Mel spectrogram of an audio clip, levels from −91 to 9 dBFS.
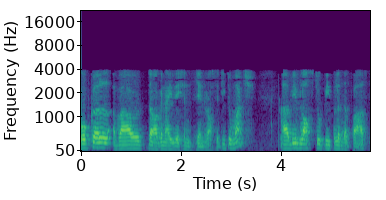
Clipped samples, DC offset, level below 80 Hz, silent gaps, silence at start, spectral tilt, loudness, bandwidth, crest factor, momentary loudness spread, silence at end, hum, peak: under 0.1%; under 0.1%; -56 dBFS; none; 0 s; -10.5 dB/octave; -22 LUFS; 4 kHz; 16 dB; 13 LU; 0.1 s; none; -6 dBFS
